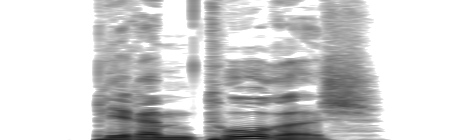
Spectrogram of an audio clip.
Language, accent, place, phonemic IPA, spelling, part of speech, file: German, Germany, Berlin, /peʁɛmˈtoːʁɪʃ/, peremtorisch, adjective, De-peremtorisch.ogg
- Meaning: peremptory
